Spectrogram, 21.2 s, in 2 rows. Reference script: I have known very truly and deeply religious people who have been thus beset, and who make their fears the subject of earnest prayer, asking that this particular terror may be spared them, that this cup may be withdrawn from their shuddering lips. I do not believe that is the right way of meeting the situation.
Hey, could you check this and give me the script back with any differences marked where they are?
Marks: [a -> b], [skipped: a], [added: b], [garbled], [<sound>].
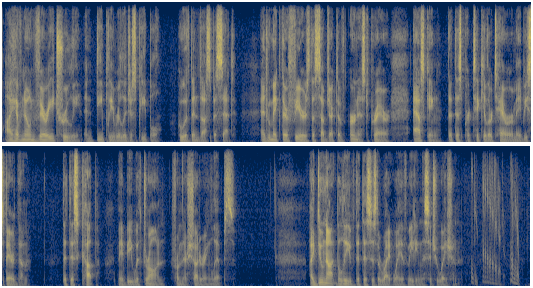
I have known very truly and deeply religious people who have been thus beset, and who make their fears the subject of earnest prayer, asking that this particular terror may be spared them, that this cup may be withdrawn from their shuddering lips. I do not believe that [added: this] is the right way of meeting the situation. [chirp]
